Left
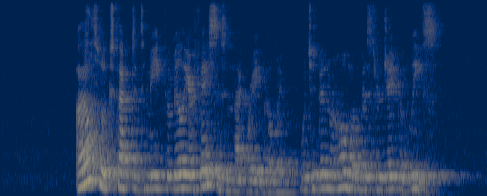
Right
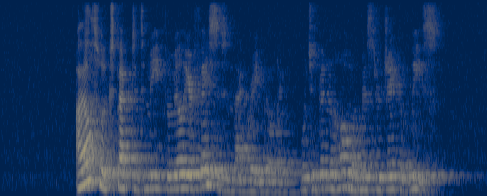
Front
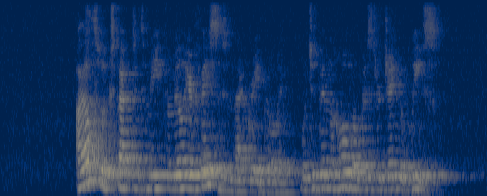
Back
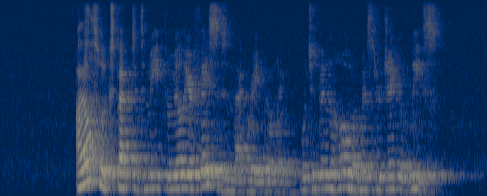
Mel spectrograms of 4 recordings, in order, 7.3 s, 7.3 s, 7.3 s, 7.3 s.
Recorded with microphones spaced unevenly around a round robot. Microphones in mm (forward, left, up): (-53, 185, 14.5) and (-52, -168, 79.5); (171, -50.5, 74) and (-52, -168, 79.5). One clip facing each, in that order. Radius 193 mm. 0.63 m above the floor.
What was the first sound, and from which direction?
A woman speaking, 165° right.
